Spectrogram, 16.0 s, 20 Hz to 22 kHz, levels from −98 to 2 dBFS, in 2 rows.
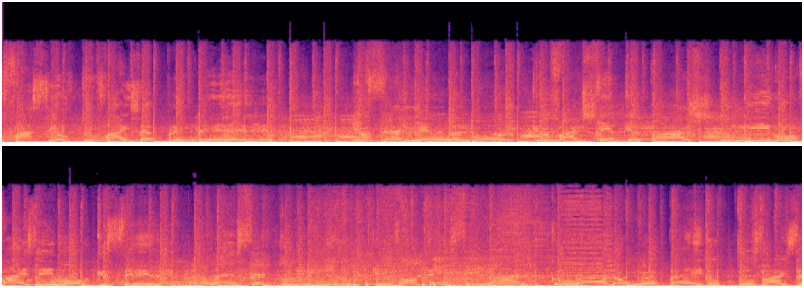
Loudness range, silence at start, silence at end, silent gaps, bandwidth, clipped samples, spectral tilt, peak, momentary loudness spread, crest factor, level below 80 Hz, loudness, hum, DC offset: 1 LU; 0 s; 0 s; none; 16.5 kHz; under 0.1%; -5 dB/octave; 0 dBFS; 2 LU; 10 dB; -18 dBFS; -12 LUFS; none; under 0.1%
